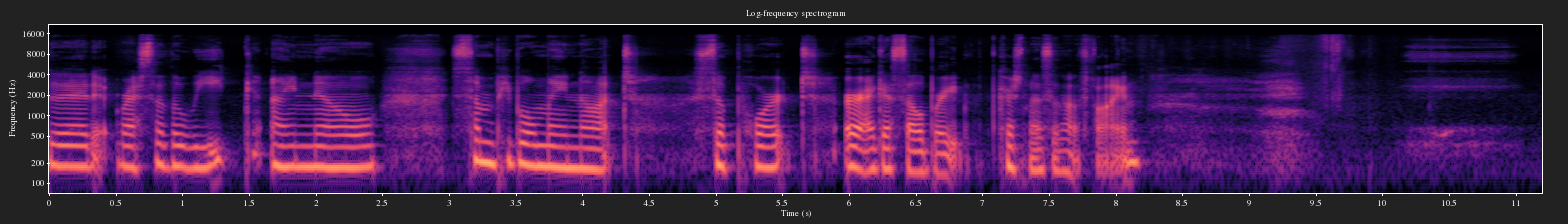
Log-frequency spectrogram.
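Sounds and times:
speech: 0:00.0 - 0:08.4
person yawning: 0:09.0 - 0:09.5, 0:10.2 - 0:11.0.

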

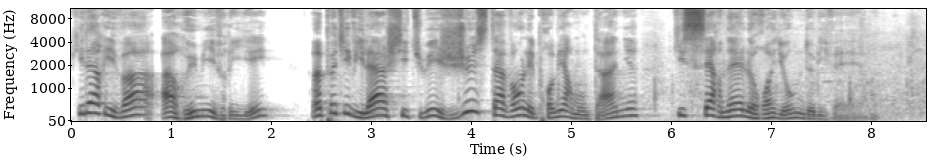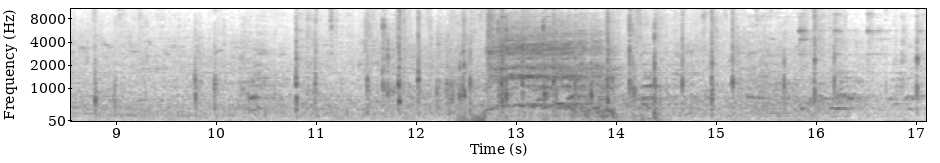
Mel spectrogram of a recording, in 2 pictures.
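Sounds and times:
speech: 0:00.0 - 0:08.2
horse hooves clip-clopping: 0:05.7 - 0:06.6, 0:07.2 - 0:17.0.

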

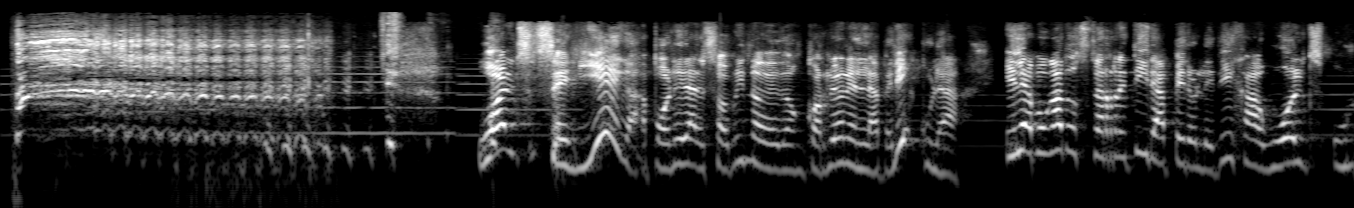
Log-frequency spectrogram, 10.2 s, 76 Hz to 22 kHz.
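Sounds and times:
horse neighing: 0:00.0 - 0:02.8
laughter: 0:02.0 - 0:03.3
speech: 0:02.1 - 0:10.1.

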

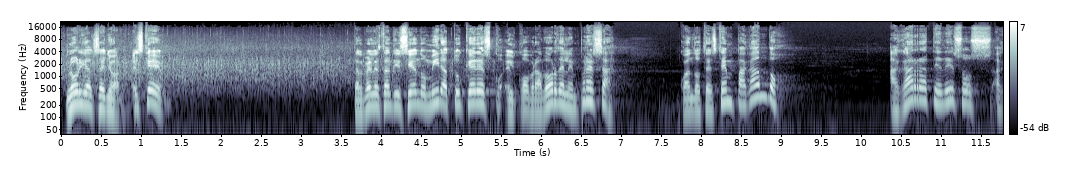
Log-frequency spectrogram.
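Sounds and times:
speech: 0:00.0 - 0:01.5, 0:03.7 - 0:07.0, 0:07.7 - 0:09.1, 0:10.4 - 0:11.7
congregation clapping loudly: 0:00.0 - 0:05.4.

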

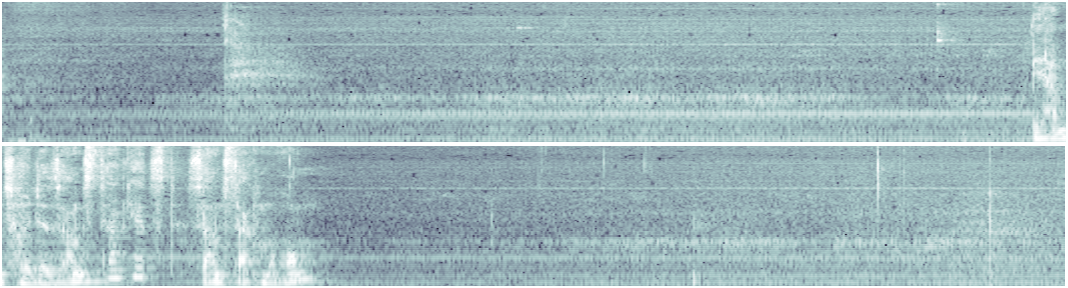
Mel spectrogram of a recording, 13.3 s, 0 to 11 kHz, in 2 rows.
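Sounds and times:
refrigerator humming: 0:00.0 - 0:13.2
speech: 0:06.4 - 0:08.7.

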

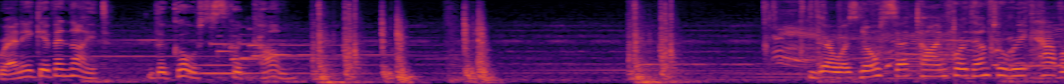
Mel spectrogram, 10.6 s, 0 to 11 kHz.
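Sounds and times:
speech: 0:00.0 - 0:03.2, 0:03.8 - 0:04.0, 0:08.1 - 0:10.6
heavy wooden thunks: 0:03.2 - 0:05.1.

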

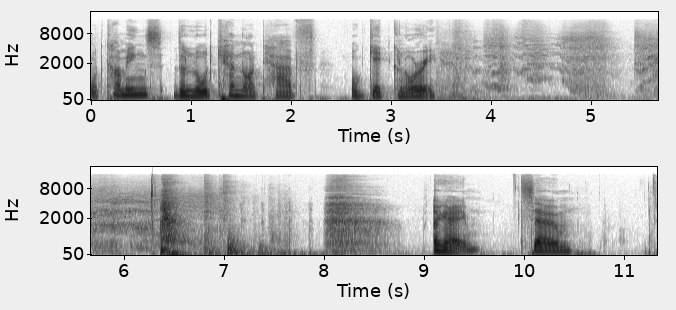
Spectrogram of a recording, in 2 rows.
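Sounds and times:
speech: 0:00.0 - 0:04.2, 0:09.1 - 0:10.6
door opening with a thunk and creaking, rattling sweep: 0:03.3 - 0:07.9.

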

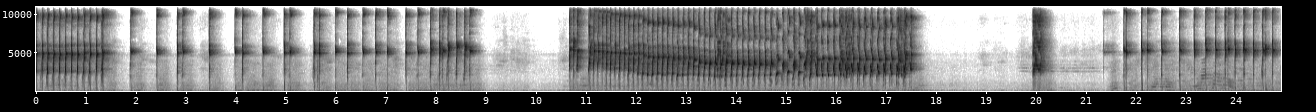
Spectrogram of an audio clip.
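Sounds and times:
lovebird piercing high chips and shrill chattering rattle: 0:00.0 - 0:09.0, 0:10.7 - 0:17.7, 0:21.4 - 0:24.9.

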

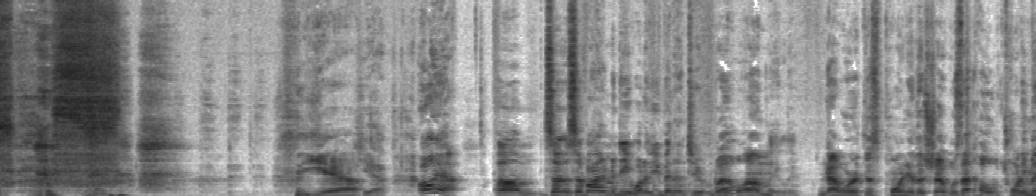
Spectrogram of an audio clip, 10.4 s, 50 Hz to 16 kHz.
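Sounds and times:
person imitating heavy exhausted panting: 0:00.0 - 0:03.0
speech: 0:00.4 - 0:01.6, 0:03.0 - 0:10.3.

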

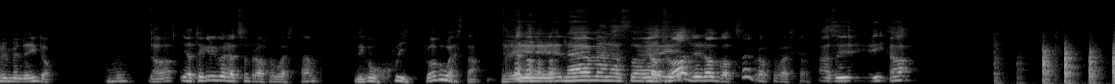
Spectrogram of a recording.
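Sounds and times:
speech: 0:00.0 - 0:09.2
laughter: 0:05.0 - 0:06.0
knocking on a wooden surface for luck: 0:09.9 - 0:11.1.

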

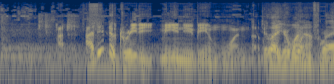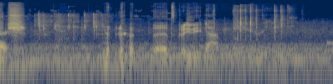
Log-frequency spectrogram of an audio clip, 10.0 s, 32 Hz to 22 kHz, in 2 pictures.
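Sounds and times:
low steady hum: 0:00.0 - 0:10.0
speech: 0:00.8 - 0:05.7, 0:06.6 - 0:08.8
laughter: 0:06.4 - 0:07.7
typing on a computer keyboard while making a diagram: 0:08.5 - 0:09.3.

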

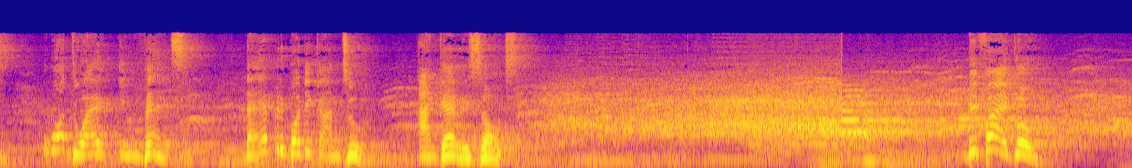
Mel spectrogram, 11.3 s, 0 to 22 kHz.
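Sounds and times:
speech: 0:00.5 - 0:05.3, 0:09.8 - 0:10.5
large church crowd shouting and whooping: 0:01.2 - 0:02.7, 0:03.8 - 0:11.3.

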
